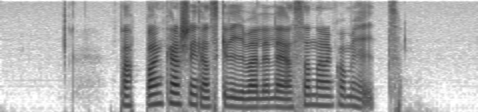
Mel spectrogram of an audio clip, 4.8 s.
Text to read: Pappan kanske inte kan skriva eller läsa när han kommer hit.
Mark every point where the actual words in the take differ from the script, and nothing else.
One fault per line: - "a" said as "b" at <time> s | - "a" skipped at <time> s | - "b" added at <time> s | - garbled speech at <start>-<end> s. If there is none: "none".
- "inte" skipped at 1.9 s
